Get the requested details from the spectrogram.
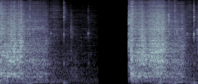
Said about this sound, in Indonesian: terus ya udahlah gue bawa gitu kan motor kopling ini gitu pertama kayak kok ini nggak bisa nyala nyala nih motor nih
